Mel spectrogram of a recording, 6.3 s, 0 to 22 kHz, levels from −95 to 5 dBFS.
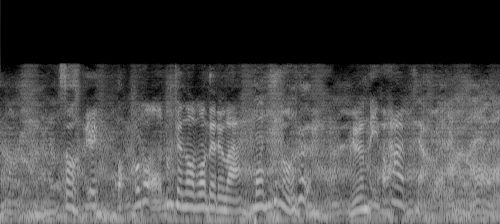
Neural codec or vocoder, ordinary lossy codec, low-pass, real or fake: codec, 16 kHz, 1 kbps, FreqCodec, larger model; none; none; fake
